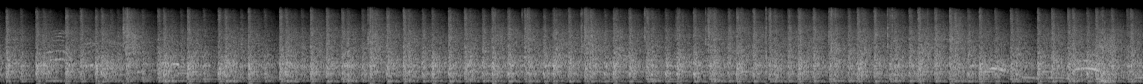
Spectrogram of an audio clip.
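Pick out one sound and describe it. A large group of men and women sings together loudly.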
